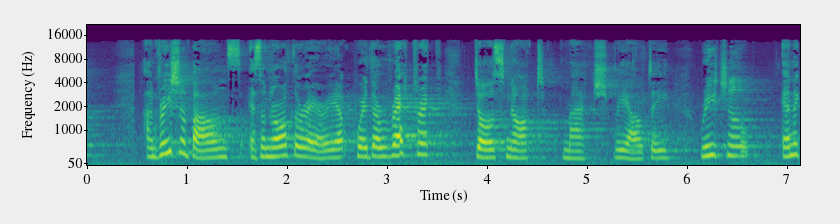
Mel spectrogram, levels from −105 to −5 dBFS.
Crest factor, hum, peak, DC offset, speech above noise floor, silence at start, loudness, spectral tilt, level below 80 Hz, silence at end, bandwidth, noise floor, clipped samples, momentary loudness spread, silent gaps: 20 dB; none; -4 dBFS; under 0.1%; 25 dB; 0 s; -22 LUFS; -3 dB/octave; -54 dBFS; 0 s; 14 kHz; -47 dBFS; under 0.1%; 12 LU; none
